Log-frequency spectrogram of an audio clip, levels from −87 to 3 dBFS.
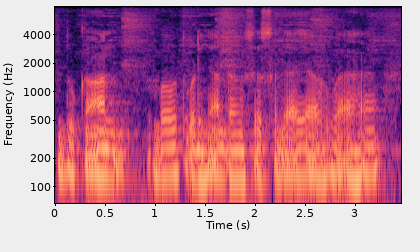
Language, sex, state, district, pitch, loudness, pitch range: Hindi, male, Jharkhand, Garhwa, 125 Hz, -18 LUFS, 120-130 Hz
